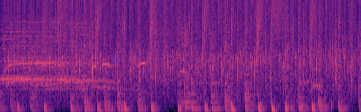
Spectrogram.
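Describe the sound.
Loud, sustained applause and cheering from a comedy audience as a comedian takes the stage, with a voice calling out over the clapping early on.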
